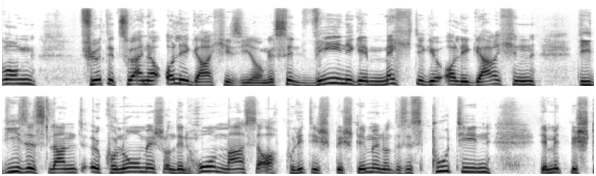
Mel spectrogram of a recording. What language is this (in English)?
German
